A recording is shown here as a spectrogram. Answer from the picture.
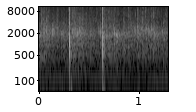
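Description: A crowd applauds with a dense, steady patter of clapping, punctuated by two sharper, louder claps standing out from the rest. No one speaks.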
